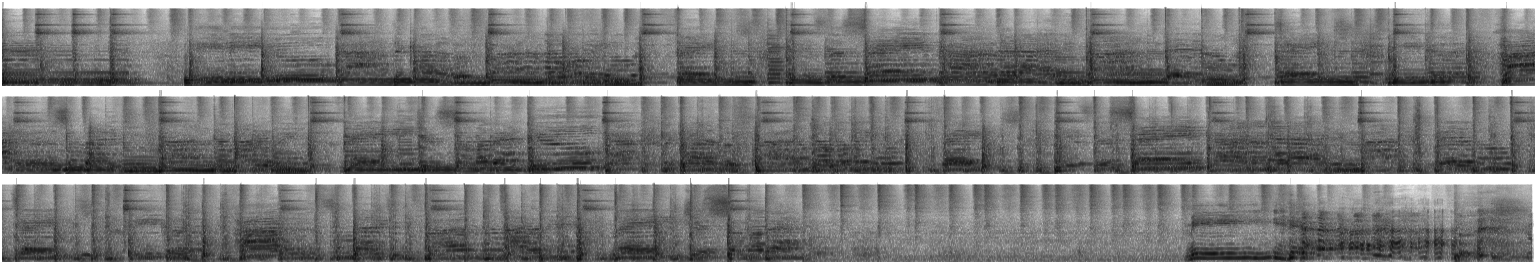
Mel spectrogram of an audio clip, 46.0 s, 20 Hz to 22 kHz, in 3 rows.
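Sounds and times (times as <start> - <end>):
shaker rhythm: 0.0 - 45.8
acoustic guitar: 0.0 - 45.9
voices singing in harmony: 1.2 - 39.0.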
